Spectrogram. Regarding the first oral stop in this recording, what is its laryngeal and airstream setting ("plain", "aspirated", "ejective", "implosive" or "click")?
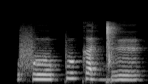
plain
